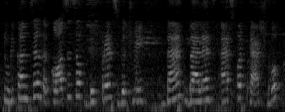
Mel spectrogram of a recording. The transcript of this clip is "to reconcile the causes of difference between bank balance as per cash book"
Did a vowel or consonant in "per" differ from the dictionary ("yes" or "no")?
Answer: yes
